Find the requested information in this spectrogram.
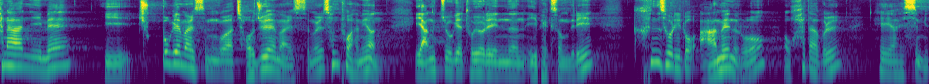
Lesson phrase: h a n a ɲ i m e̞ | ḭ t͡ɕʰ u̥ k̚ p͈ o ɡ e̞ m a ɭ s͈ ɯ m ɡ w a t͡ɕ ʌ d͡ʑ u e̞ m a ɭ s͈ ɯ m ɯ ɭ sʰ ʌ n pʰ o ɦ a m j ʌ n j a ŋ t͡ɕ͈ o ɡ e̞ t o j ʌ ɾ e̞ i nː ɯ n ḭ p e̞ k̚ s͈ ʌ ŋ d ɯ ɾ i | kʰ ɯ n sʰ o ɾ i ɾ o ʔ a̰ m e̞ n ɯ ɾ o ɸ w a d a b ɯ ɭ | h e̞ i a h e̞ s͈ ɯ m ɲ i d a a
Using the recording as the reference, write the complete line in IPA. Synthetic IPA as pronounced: h a n a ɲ i m e̞ | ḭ t͡ɕʰ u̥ k̚ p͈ o ɡ e̞ m a ɭ s͈ ɯ m ɡ w a t͡ɕ ʌ d͡ʑ u e̞ m a ɭ s͈ ɯ m ɯ ɭ sʰ ʌ n pʰ o ɦ a m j ʌ n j a ŋ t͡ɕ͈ o ɡ e̞ t o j ʌ ɾ e̞ i nː ɯ n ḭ p e̞ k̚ s͈ ʌ ŋ d ɯ ɾ i | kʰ ɯ n sʰ o ɾ i ɾ o ʔ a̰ m e̞ n ɯ ɾ o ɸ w a d a b ɯ ɭ | h e̞ j a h e̞ s͈ ɯ m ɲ i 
